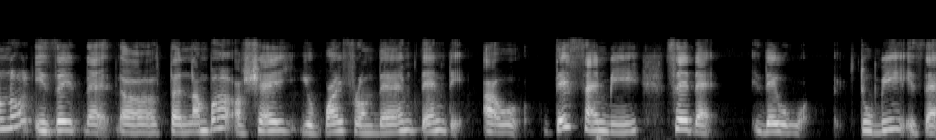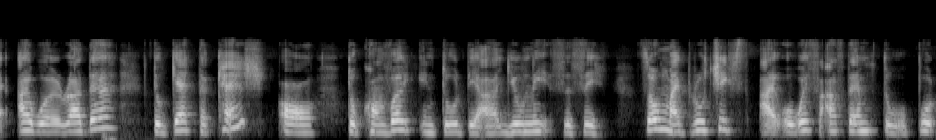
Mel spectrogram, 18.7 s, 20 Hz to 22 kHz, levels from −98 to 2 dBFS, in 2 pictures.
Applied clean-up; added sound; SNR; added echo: neural mask model DeepFilterNet 3.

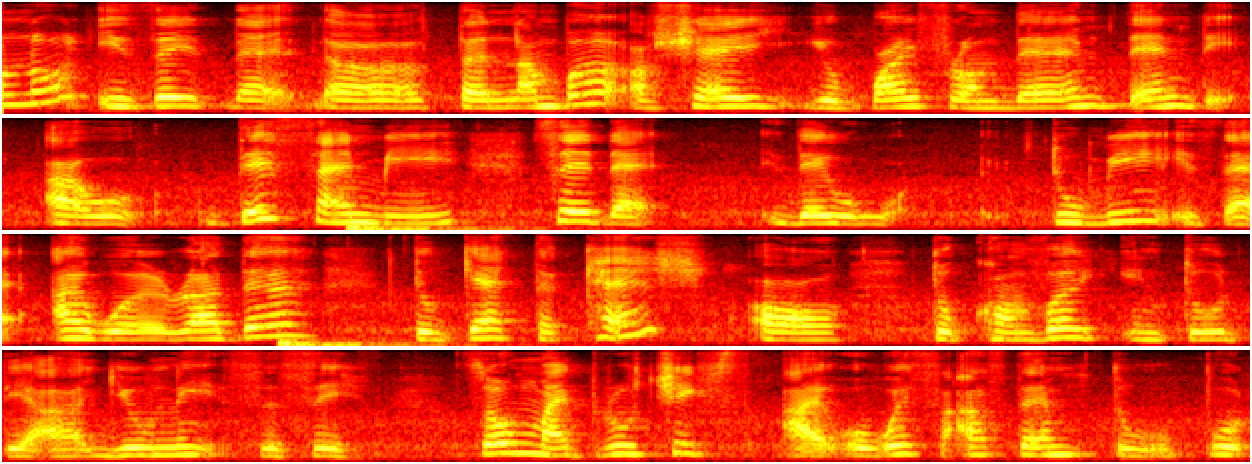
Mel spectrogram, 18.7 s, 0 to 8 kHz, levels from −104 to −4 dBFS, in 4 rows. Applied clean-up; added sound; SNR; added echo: none; Bass drum; 15 dB; none.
